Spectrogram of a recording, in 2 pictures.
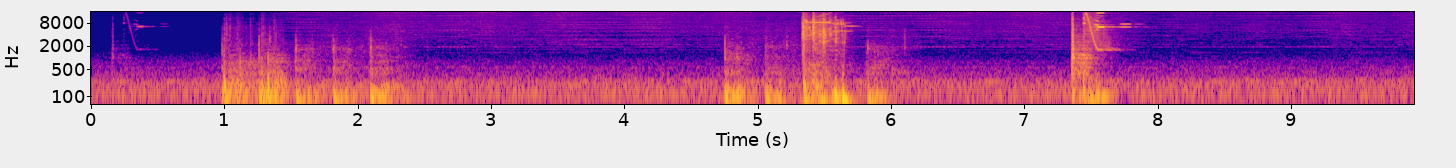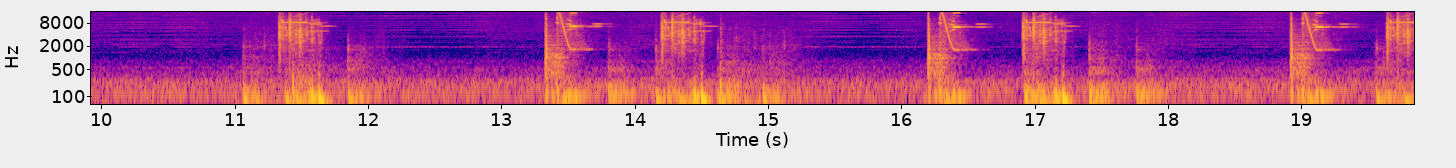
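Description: A gun fires in short, sharp bursts.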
